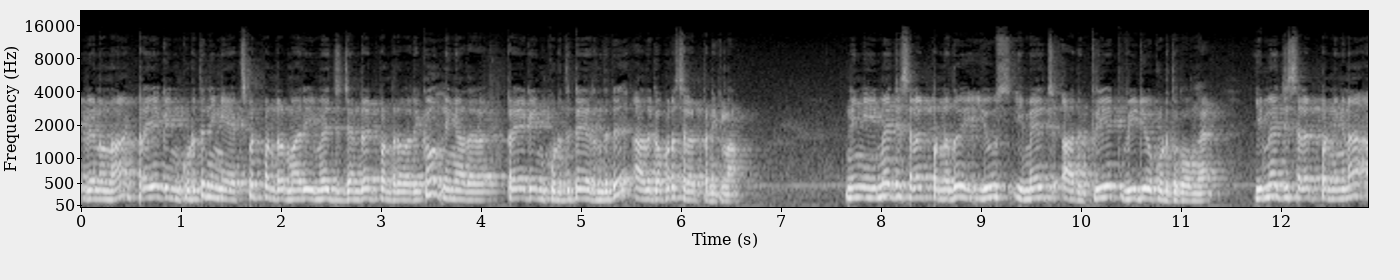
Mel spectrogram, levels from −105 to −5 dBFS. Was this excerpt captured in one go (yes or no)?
no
